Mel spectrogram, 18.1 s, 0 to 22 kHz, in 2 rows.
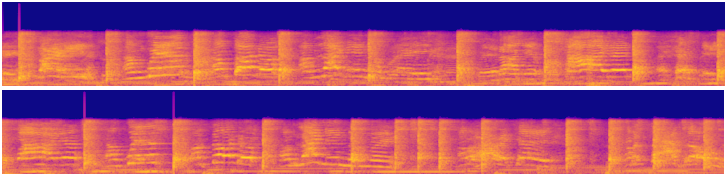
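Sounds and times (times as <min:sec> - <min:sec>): person singing: 0:00.0 - 0:14.1, 0:14.7 - 0:18.0
heavy drum beat: 0:16.0 - 0:18.0.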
